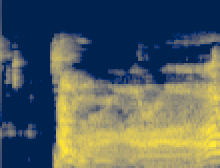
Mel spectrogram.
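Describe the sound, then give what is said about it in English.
A mutt dog lets out one drawn-out, warbling vocalization that bends in pitch as it tries to say "I love you", fairly loud, swelling slightly at the end after a brief silence. “He really tries to say I love you, but sometimes he barks instead.”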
